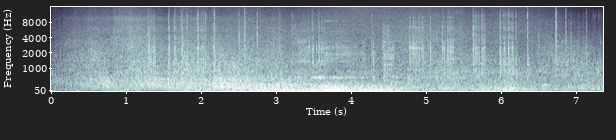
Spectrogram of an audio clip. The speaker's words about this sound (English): Why is the sea so rough today? My emperor, a storm is heading this way.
